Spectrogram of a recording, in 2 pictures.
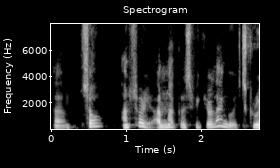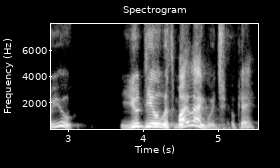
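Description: An older man with a light Turkish accent speaks from a large auditorium stage in a somewhat high voice. He lectures in a loose, joking way and keeps tagging his points with "okay?". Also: sing-song, moderate pace, husky. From Turkey. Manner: conversational, keeps asking "okay?", jokes with the crowd. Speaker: professor giving a talk to students. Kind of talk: lively lecture to a school audience.

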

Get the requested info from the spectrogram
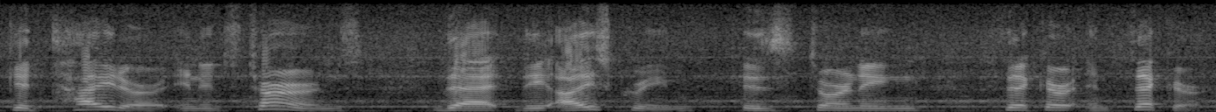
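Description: Middle-aged man, higher-pitched voice, cooking instructor. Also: takes it slowly. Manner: frequent tag questions "all right?". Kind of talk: cooking demonstration, unscripted instruction. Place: studio kitchen. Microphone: lapel mic. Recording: dull lo-fi audio, background noise.

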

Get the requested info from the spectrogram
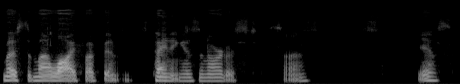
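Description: A woman who paints, chatting casually in a halting, thoughtful way. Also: fairly low pitch, flat delivery, creaky, darkish tone, no echo, low-quality recording. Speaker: painter being interviewed. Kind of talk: casual chat.

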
